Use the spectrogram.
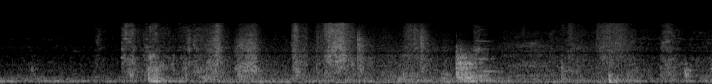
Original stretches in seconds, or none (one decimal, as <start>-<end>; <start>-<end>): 2.0-6.3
